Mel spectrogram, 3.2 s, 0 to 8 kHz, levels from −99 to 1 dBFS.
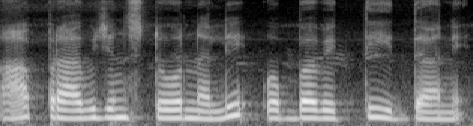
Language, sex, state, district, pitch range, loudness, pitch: Kannada, female, Karnataka, Bangalore, 185-210 Hz, -15 LUFS, 195 Hz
